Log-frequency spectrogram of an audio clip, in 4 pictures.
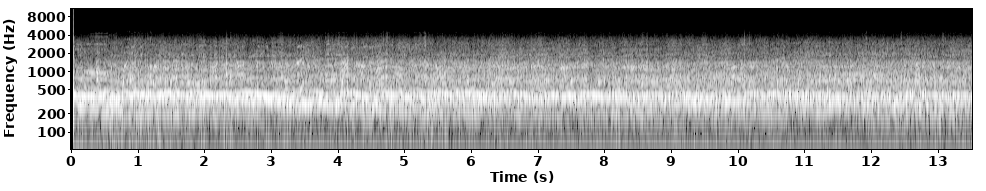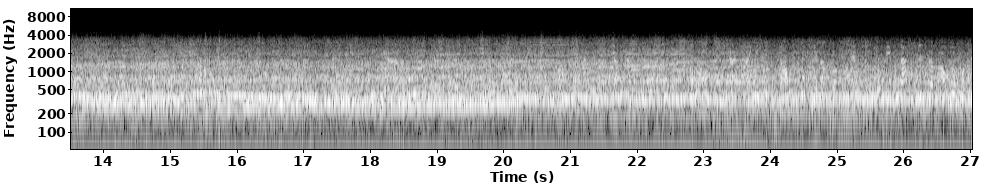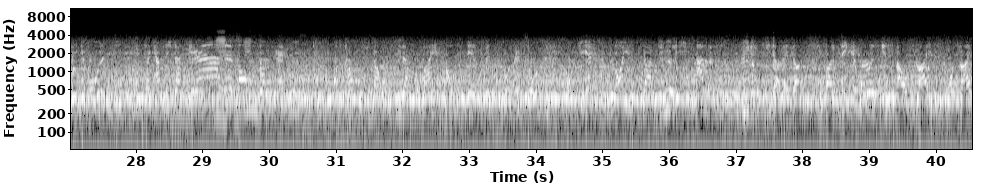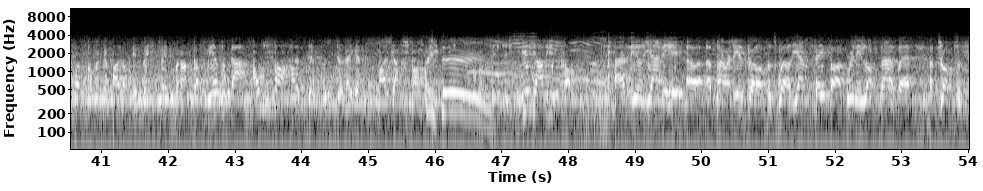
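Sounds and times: race car engines passing: 0.0 - 54.0.

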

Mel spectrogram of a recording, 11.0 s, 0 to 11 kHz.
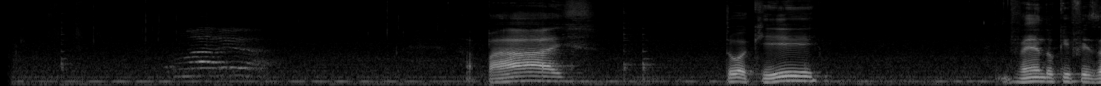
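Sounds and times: low steady hum: 0.1 - 11.0.

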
